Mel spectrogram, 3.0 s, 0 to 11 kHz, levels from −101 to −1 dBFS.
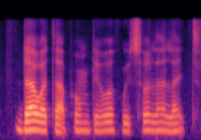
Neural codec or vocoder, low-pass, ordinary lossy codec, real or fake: codec, 16 kHz, about 1 kbps, DyCAST, with the encoder's durations; 7.2 kHz; none; fake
